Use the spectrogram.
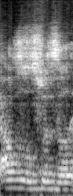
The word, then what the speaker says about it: Oswaldtwistle: Oswald Twizzle. It is Oswald. Yeah, but they pronounce it Ozzle Twizzle, it's sound.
